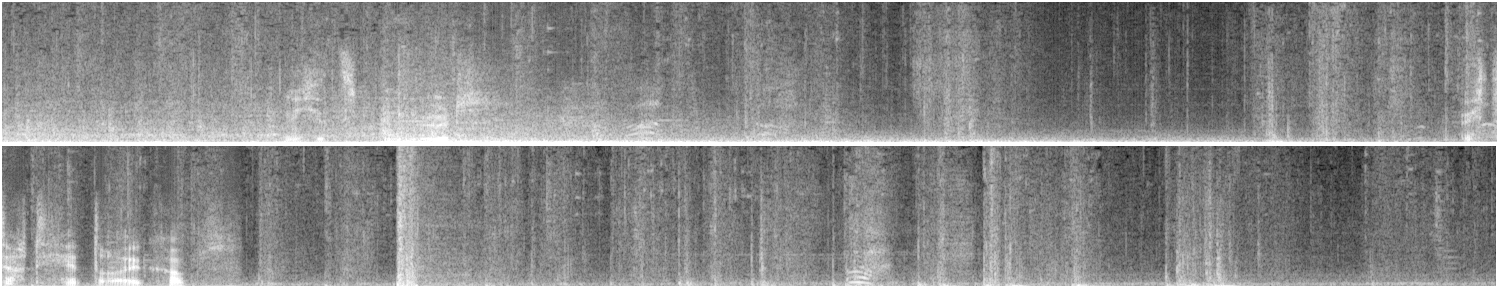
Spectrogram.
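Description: Heavy footsteps crunch on stone and wood.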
